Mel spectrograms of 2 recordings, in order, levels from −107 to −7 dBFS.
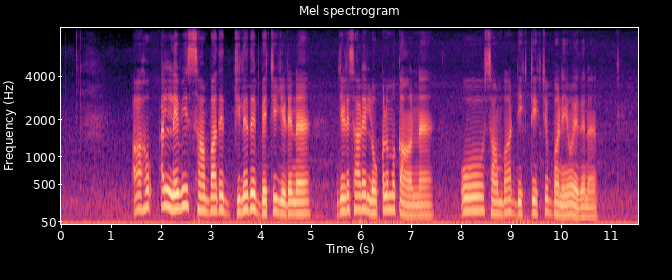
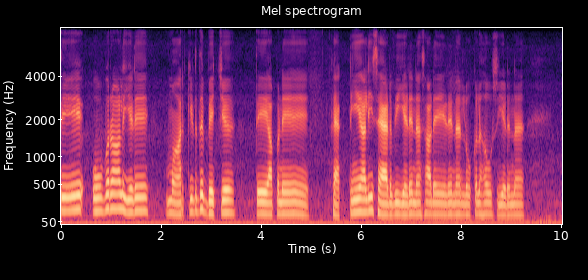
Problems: background sounds at intervals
